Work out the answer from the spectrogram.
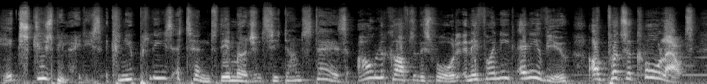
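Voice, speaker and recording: A man's voice: high-pitched, sing-song, brisk, faint music behind. A man playing a troubled hospital doctor in a radio drama, polite but menacing, with stiff formal phrasing. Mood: falsely kind.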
